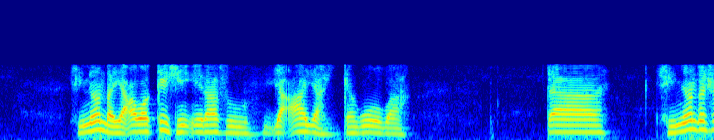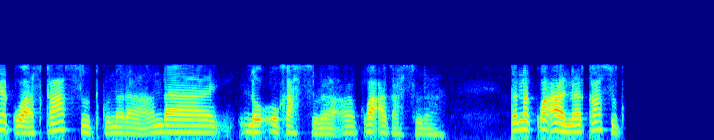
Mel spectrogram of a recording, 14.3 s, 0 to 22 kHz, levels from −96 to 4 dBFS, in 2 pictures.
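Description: A buzzy, gravelly roughness runs through the whole recording, with nothing audible above 4 kHz. That is the GSM full-rate codec, which rebuilds speech from a vocal-tract model driven by coarse, regularly spaced pulses, plainly audible here and consistent with a 13 kbps coder. The ending fades out smoothly from about 13.4 s.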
